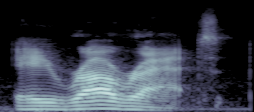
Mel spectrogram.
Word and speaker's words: Ararat: A rat. Nope. I said it wrong. A ra-rat. Oh, boy. A-R-A.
